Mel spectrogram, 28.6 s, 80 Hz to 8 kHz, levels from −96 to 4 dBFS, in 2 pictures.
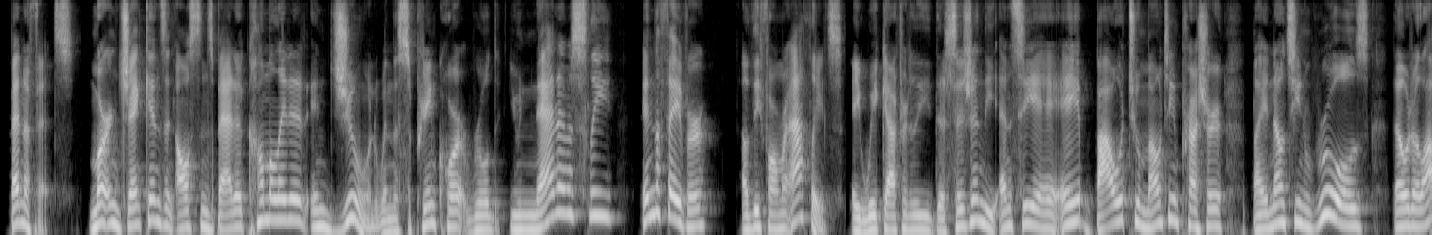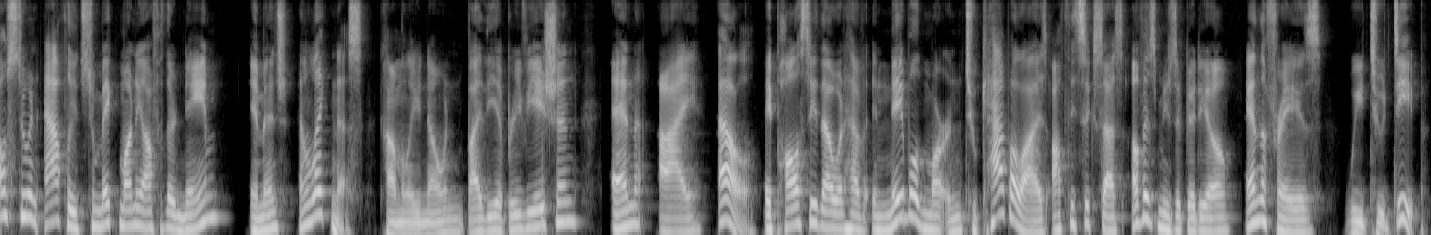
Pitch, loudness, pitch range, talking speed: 155 Hz, -20 LUFS, 130-185 Hz, 165 wpm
